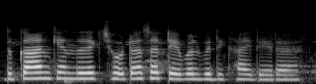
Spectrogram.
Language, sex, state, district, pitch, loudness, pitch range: Hindi, female, Jharkhand, Deoghar, 255 Hz, -17 LUFS, 240-270 Hz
